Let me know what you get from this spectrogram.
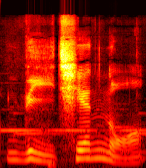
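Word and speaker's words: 李千娜: 那个 " 那 " 念作 " 挪婀娜多姿 " 的 " 挪对， ”，李千挪。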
